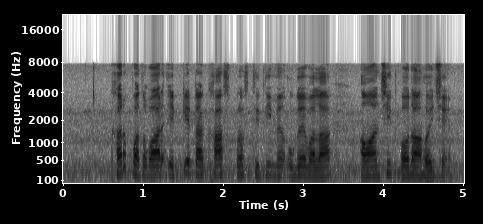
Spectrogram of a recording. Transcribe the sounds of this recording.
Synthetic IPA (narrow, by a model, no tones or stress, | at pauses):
kʰəɾpət̪əʋaɾekːeʈakʰaspɾəst̪ʰit̪imeʔoɡəjʋala | aʋãnt͡ʃʰit̪pɔd̪ʱaɦojt͡ʃʰɛ̰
